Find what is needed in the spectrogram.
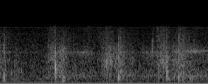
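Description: Footsteps crunching on a sandy, gravelly trail: three steps, each a short crisp scuff, about half a second apart.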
